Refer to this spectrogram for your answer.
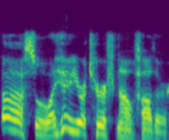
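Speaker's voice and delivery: fake, played-up, put-on Irish accent. Playing along after suggesting both go Irish: put-on Irish accent. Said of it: "ditch the Oz and Kiwi accents and go Irish".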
